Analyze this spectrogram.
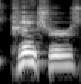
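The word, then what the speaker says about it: Pincher Creek: at this location these Pinchers or pincer it's spelled pincers here but the town is spelled pincher because that's how it's pronounced Pinter Creek but anyway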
